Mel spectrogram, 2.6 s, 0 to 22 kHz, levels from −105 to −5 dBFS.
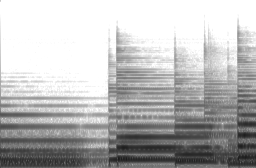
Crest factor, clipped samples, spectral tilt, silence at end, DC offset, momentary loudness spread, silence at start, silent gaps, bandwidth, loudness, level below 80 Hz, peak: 16 dB; under 0.1%; -9.5 dB/octave; 0 s; under 0.1%; 8 LU; 0 s; none; 7 kHz; -23 LUFS; -42 dBFS; -6 dBFS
